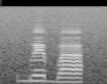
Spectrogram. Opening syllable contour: high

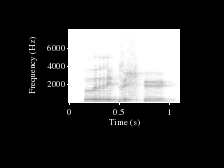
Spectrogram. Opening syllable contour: high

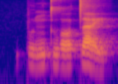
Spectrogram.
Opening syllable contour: rising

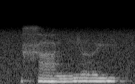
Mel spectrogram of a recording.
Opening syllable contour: low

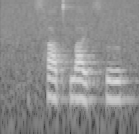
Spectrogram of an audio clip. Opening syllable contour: falling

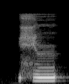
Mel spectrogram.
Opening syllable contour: high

